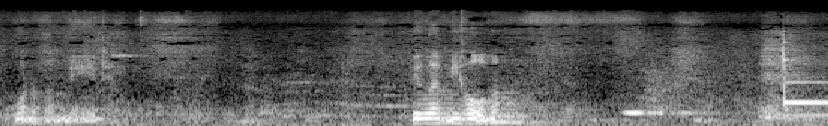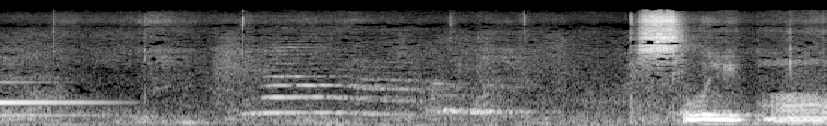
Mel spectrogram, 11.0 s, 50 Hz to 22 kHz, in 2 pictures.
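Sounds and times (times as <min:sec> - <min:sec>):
bell-like ding: 0:05.2 - 0:06.4.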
